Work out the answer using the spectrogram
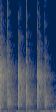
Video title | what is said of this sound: TESTING OUT NEW BEAUTY PRODUCTS: Hits & Misses | there's like a thing inside that actually shakes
